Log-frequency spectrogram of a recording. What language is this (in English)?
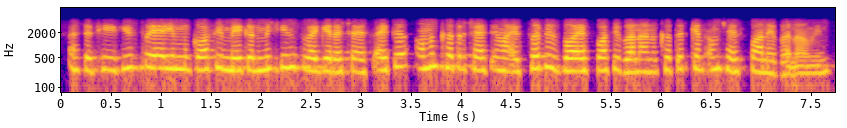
Kashmiri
